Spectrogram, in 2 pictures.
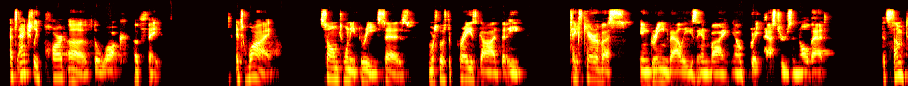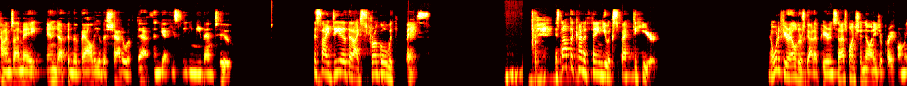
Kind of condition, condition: setting, large echoing room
